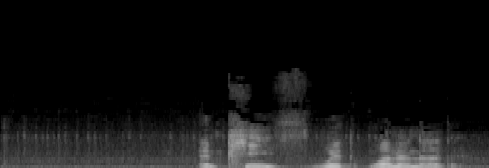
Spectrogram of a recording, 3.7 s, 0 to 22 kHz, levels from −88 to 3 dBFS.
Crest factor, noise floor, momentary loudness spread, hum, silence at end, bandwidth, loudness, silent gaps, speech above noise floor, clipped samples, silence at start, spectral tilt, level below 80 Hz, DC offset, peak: 20 dB; -54 dBFS; 9 LU; none; 0.15 s; 12.5 kHz; -30 LUFS; none; 24 dB; under 0.1%; 0 s; -6 dB/octave; -58 dBFS; under 0.1%; -12 dBFS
